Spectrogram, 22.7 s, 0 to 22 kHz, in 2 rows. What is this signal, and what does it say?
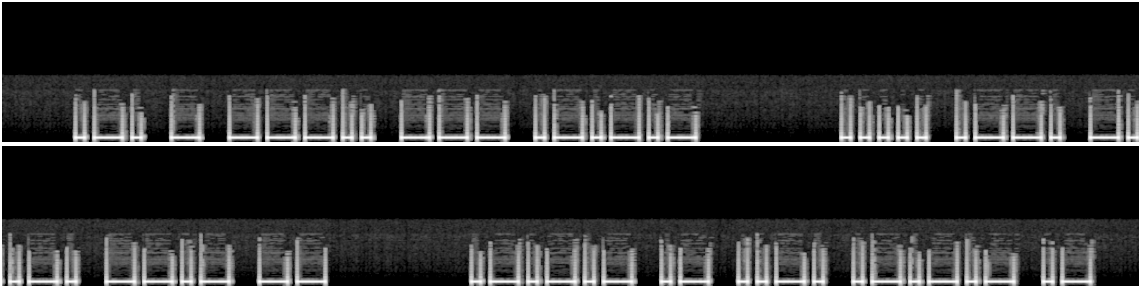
Morse code, heard as a keyed tone, about 13 wpm, 800 Hz. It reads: RT8O. 5P/QM .AF.A
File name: LEZIONI / 10 SIGNS / 10C DOT 12wpm 2451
